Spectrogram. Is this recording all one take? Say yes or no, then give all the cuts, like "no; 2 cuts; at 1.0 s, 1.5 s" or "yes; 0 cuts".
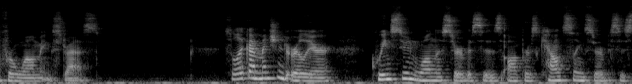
yes; 0 cuts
